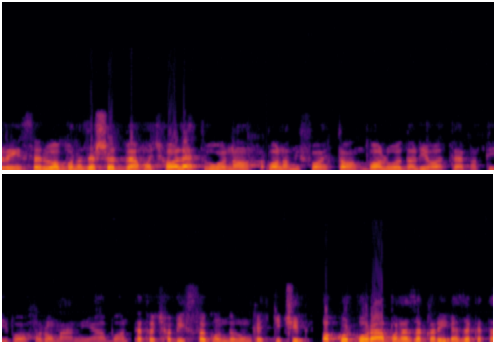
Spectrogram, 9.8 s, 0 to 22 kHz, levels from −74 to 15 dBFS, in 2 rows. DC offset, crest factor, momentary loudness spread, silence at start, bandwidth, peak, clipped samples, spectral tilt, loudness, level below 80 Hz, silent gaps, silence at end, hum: under 0.1%; 18 dB; 14 LU; 0 s; 8 kHz; 0 dBFS; under 0.1%; -6 dB/octave; -17 LUFS; -66 dBFS; none; 0 s; none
